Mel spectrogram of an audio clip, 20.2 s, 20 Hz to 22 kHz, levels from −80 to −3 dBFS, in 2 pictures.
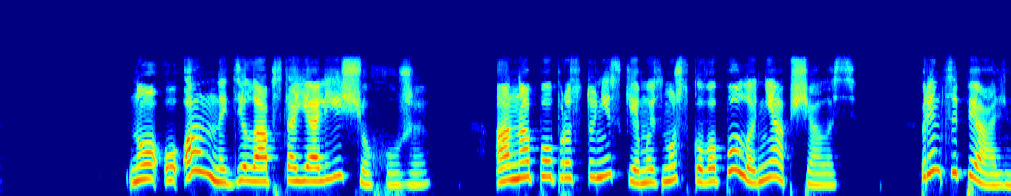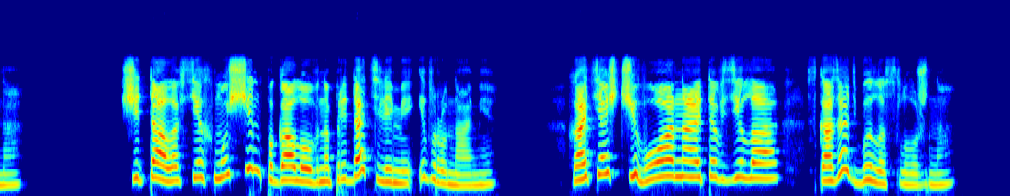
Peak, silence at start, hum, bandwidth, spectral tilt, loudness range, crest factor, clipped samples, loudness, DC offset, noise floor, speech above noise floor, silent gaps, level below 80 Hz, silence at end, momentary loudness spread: -2 dBFS; 1.3 s; none; 8 kHz; -3 dB/octave; 4 LU; 22 dB; under 0.1%; -23 LUFS; under 0.1%; -71 dBFS; 48 dB; 8.95-9.02 s, 10.49-11.25 s, 15.30-15.45 s; -64 dBFS; 0.6 s; 14 LU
